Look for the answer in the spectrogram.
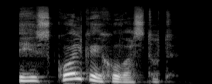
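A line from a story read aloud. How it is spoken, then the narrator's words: Whisper. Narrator (Russian): прошептала Савин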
